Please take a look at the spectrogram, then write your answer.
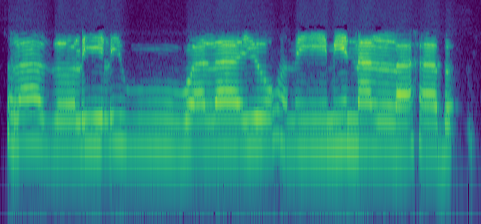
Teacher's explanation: tanwin dimasukkan ke huruf waw disertai dengan gunnah dan gunnahnya ini dipanjangkan. La dhaliliu dengan dimonjongkan bibirnya. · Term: Idgham biguna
